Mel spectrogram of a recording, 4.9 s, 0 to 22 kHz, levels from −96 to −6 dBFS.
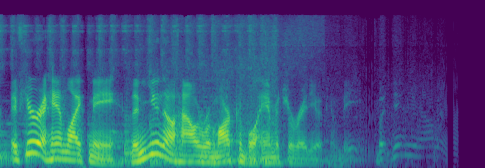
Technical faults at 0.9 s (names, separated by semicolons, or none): short concealed packet loss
